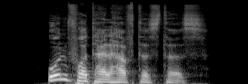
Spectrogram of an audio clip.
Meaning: strong/mixed nominative/accusative neuter singular superlative degree of unvorteilhaft
- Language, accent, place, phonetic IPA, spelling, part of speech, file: German, Germany, Berlin, [ˈʊnfɔʁtaɪ̯lhaftəstəs], unvorteilhaftestes, adjective, De-unvorteilhaftestes.ogg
